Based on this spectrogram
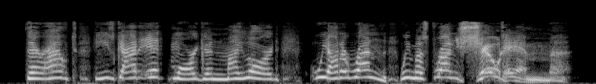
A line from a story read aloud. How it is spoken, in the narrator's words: Morgan screamed into Gardner's face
